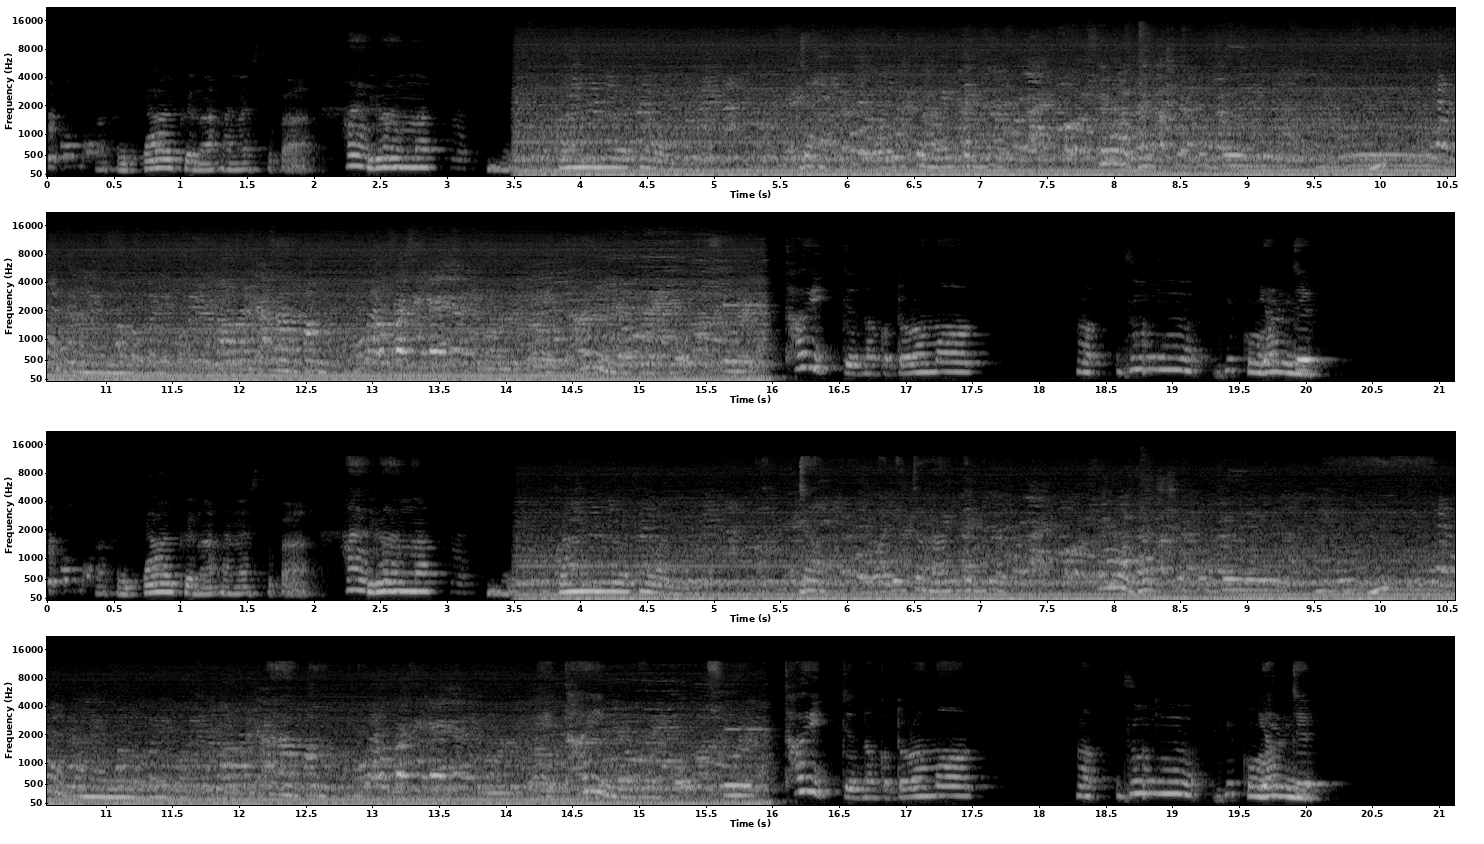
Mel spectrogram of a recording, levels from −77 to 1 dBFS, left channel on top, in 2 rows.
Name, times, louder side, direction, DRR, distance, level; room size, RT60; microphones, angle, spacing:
voice 1, 0.0-2.9 3.3-5.0 5.6-5.7 7.9-12.0 12.9-13.6 18.6-20.0, right 2 dB, 30° right, -2 dB, 0.5 m, -33 dB
voice 2, 2.2-2.7 5.3-7.2 9.5-10.4 12.2-13.0 14.2-17.5 18.3-18.4 19.6-20.0, equal, 75° right, 0 dB, 1.0 m, -33 dB
sound 1, 3.5-16.0, left 2 dB, 45° left, 0.5 m, -30 dB
3.9 x 2.5 x 2.3 m, 0.36 s
head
